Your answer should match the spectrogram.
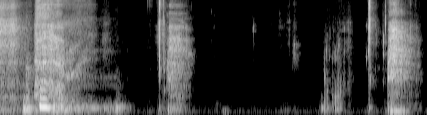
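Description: Someone takes a sip of a drink: a wet, slurping burst comes first, then scattered faint clicks, and another brief wet burst near the end.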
